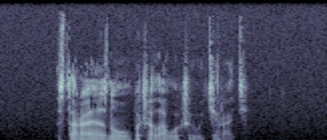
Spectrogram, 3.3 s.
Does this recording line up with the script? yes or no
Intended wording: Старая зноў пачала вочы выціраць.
yes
